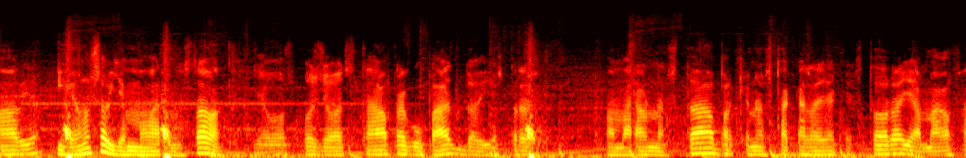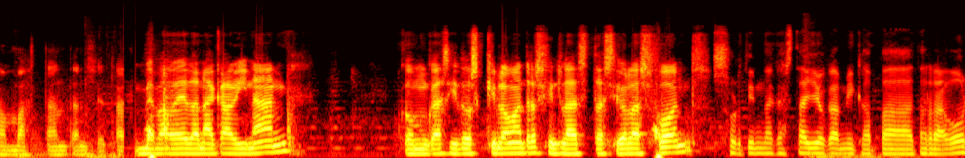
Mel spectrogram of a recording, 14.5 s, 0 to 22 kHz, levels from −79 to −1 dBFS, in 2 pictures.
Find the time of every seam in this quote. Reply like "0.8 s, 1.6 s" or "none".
8.1 s, 12.6 s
